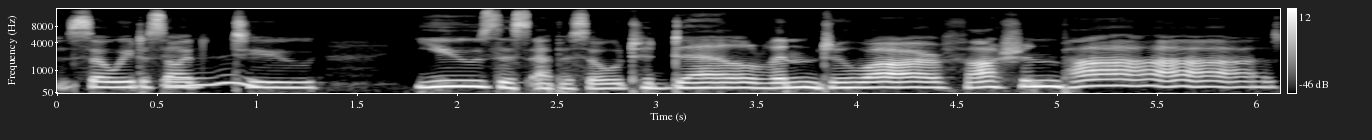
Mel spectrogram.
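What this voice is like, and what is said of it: Spooky put-on voice. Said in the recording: “putting on a spooky voice.”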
